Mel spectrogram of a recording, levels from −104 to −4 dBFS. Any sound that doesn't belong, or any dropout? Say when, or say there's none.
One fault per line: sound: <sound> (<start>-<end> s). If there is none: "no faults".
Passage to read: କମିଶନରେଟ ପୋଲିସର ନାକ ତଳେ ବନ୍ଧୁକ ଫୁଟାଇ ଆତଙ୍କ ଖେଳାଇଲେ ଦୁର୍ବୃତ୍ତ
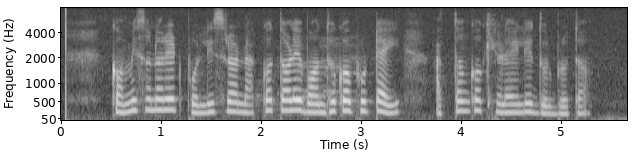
no faults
